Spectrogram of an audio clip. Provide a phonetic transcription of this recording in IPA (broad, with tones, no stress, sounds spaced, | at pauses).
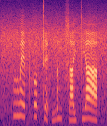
l w e˥˧ pʰ o˦ ʔ t̪ e˨ ʔ ŋ ə˥˧ m t͡s a˧ j t̪ j a˥˧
